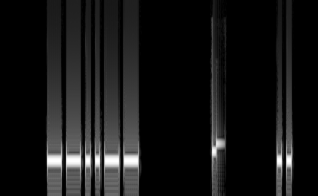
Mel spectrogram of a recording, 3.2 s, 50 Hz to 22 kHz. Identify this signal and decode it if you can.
Morse code, heard as a keyed tone, about 25 wpm, 700 Hz. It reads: , I
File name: Single Character (Letter:Number:Punctuation:Prosign) - Rapid-Fire - 25wpm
